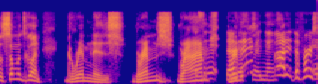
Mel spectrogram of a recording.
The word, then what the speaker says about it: Grimes: the final question is how do we accurately pronounce your last name because you spell your last name it's g r i m NES so someone's going grimness Grims Grimes you got it the first time if you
